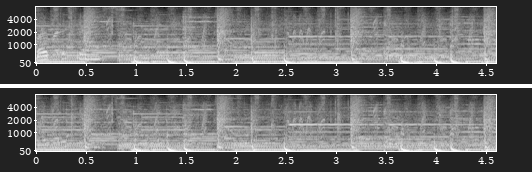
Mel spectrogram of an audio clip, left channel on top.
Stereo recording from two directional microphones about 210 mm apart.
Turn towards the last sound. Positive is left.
turn(degrees=0)  # may be behind; listen again after turning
